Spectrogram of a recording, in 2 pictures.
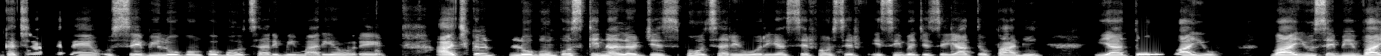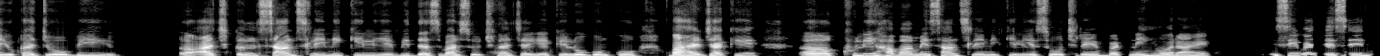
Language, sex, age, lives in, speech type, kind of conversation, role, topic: Hindi, female, 30-34, India, conversation, unstructured, none, आपके अनुसार प्रदूषण कम करने के लिए सबसे बड़ा कदम क्या हो सकता है?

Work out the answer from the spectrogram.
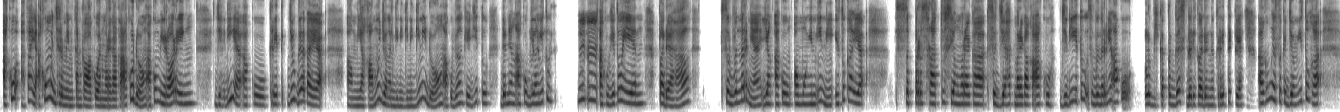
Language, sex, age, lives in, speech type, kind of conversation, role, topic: Indonesian, female, 20-24, Indonesia, conversation, advice, user, Bagaimana cara menyikapi teman yang terus-menerus mengkritik pilihan hidup saya?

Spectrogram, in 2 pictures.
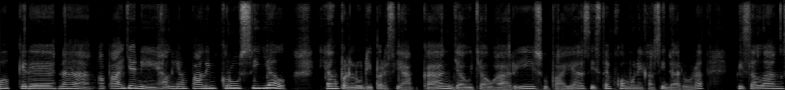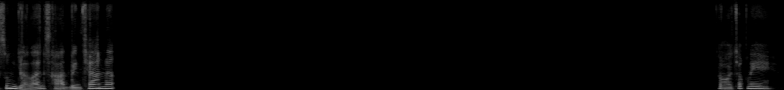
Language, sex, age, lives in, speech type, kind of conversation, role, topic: Indonesian, female, 20-24, Indonesia, read, expert-assistant, asker, Bagaimana cara menghadapi tantangan komunikasi saat harus memberikan peringatan cuaca ekstrem kepada masyarakat yang tinggal di daerah terpencil?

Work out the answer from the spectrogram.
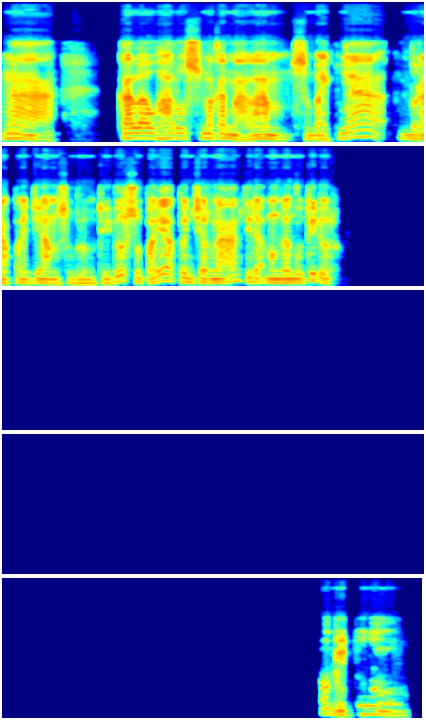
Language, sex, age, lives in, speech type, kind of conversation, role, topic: Indonesian, male, 35-39, Indonesia, read, expert-assistant, asker, Mengapa kita harus tidur setiap malam?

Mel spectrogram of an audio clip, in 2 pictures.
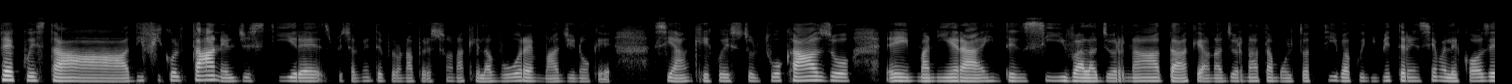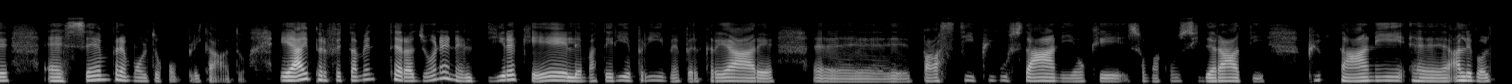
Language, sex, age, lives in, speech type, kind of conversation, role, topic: Italian, female, 35-39, Italy, conversation, advice, advisor, Come posso pianificare pasti sani ed economici senza spendere troppo?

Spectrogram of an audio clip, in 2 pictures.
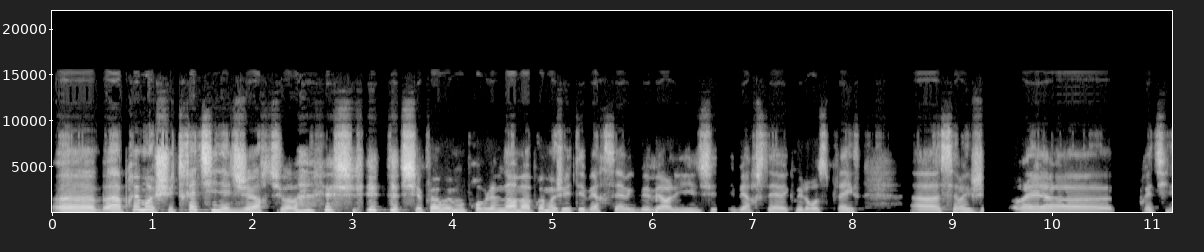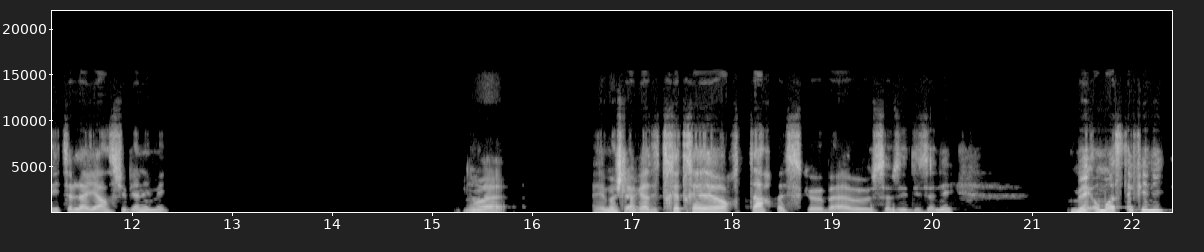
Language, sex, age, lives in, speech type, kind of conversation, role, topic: French, female, 45-49, France, conversation, unstructured, none, Quels éléments d’une série télévisée vous accrochent dès le premier épisode ?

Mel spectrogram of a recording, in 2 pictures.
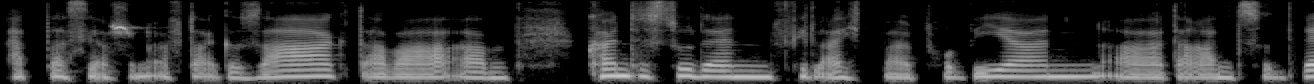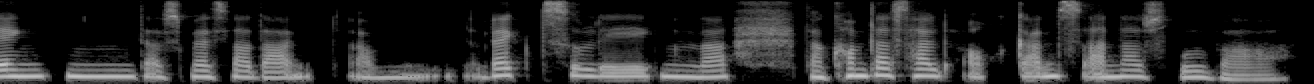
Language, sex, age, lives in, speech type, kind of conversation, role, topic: German, female, 50-54, United States, conversation, advice, advisor, Wie kann ich Kritik ruhig annehmen, ohne mich emotional überwältigt zu fühlen?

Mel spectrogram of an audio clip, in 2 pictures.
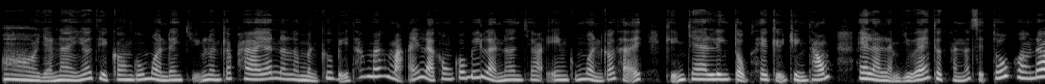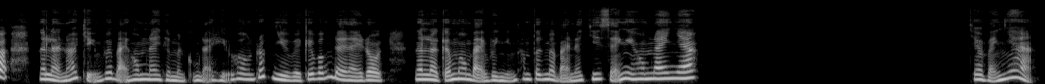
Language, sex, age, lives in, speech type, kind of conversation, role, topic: Vietnamese, female, 18-19, Vietnam, read, expert-assistant, asker, Học kiểm tra liên tục hay làm dự án thực hành tốt hơn cho học sinh cấp hai?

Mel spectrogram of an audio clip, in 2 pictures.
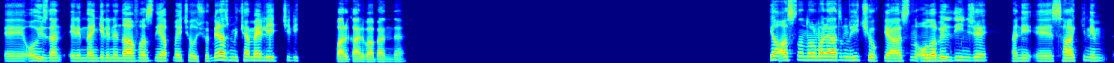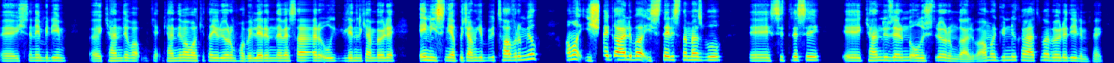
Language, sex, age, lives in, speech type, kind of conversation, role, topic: Turkish, male, 30-34, Bulgaria, conversation, podcast, guest, İş ve özel hayatı dengede tutmak için neler yapıyorsun?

